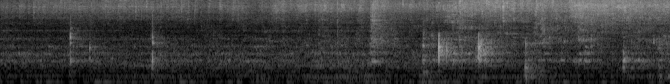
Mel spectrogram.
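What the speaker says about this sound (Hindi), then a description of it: "थोड़ा फ्राई करेंगे" Ginger-garlic paste fries with cumin in a pan for homemade pizza sauce, a faint, steady sizzle broken by a few light clicks of stirring.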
